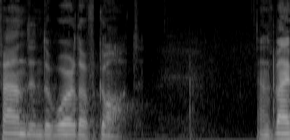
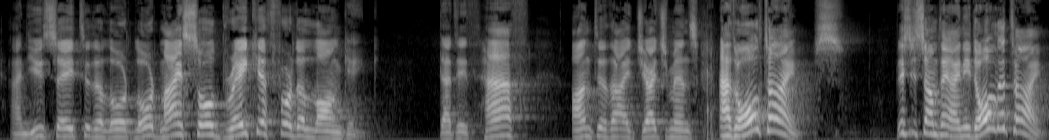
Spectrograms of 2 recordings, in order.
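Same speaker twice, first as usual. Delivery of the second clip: loud, raised, full-force preacher; impassioned preaching; 5 semitones higher, 11 dB louder than usual. Acted. Preacher voicing the psalmist's longing to God, loud and impassioned.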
